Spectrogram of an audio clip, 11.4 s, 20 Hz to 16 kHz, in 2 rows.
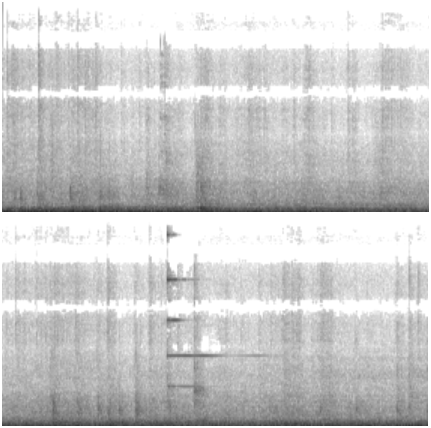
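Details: Horizon hydraulic elevator installed 1964, Rye City Hall, Rye NY: a loud low rumble with irregular rattles and thumps through the whole ride. Noisy, shaky ride; cause not clear.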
